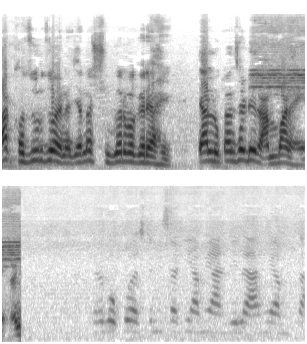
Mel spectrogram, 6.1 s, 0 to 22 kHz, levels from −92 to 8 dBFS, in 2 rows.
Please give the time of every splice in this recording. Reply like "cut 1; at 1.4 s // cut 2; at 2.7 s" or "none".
cut 1; at 3.2 s

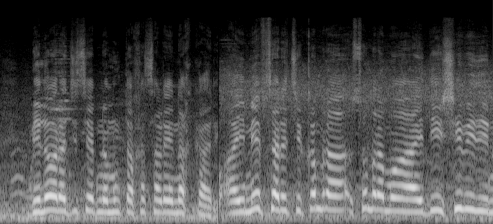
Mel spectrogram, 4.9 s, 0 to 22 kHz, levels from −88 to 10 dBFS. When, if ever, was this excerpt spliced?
cut 1; at 2.2 s

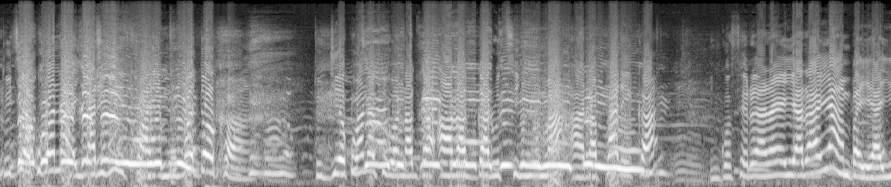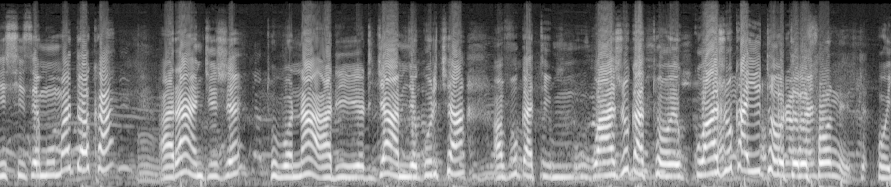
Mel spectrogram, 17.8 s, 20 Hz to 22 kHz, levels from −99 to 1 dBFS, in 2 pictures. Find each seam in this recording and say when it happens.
none

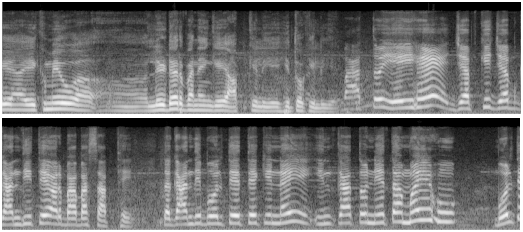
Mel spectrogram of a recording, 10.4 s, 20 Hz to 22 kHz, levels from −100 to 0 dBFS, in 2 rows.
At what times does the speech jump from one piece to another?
none

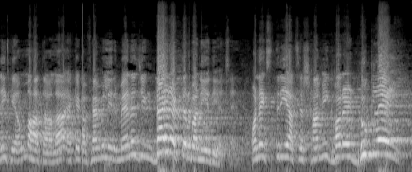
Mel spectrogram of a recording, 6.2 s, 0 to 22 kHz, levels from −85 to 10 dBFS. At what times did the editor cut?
cut 1; at 1.2 s // cut 2; at 3.6 s

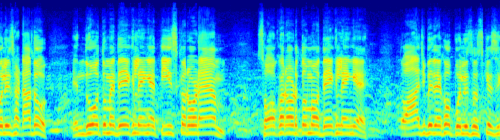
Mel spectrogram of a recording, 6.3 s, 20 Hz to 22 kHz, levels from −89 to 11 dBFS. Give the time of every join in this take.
none

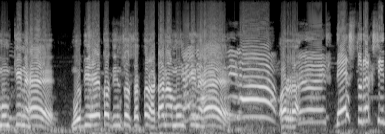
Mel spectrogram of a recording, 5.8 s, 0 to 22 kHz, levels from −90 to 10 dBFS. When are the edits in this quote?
cut 1; at 4.9 s

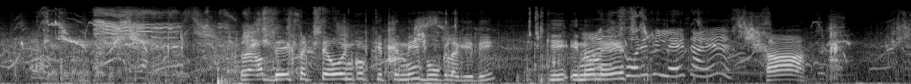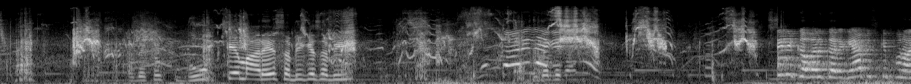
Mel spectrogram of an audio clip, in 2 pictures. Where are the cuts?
cut 1; at 16.9 s

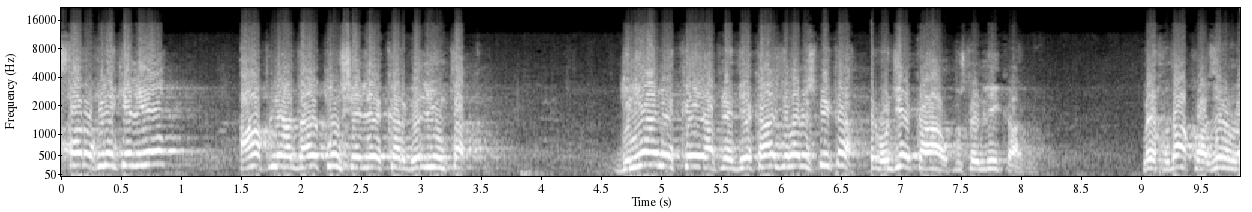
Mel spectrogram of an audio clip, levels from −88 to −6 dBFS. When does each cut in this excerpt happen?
cut 1; at 6.8 s

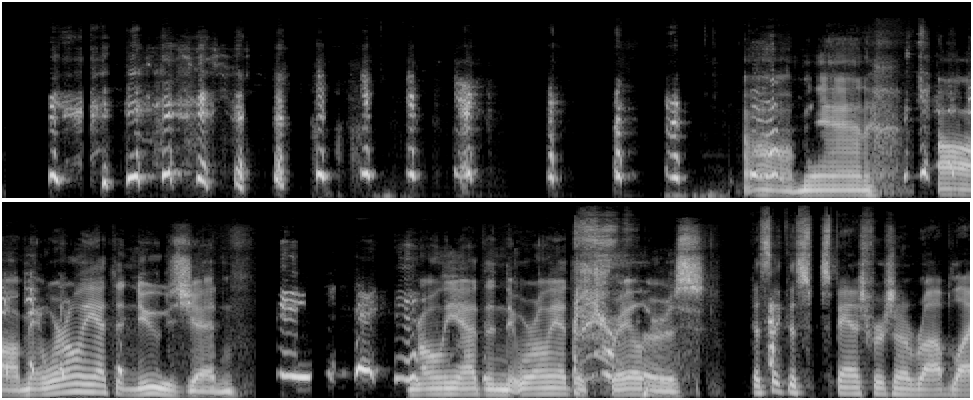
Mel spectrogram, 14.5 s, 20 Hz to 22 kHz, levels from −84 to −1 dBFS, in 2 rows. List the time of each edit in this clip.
cut 1; at 5.3 s // cut 2; at 13.1 s

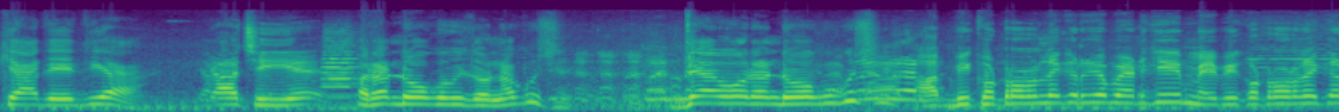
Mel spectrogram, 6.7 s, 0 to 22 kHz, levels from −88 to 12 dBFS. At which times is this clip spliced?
cut 1; at 1.0 s // cut 2; at 4.6 s

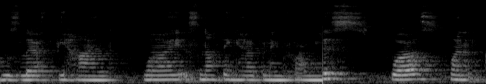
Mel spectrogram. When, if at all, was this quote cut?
cut 1; at 3.2 s

